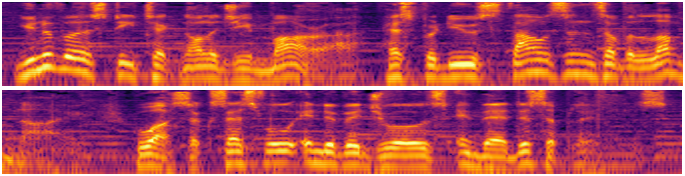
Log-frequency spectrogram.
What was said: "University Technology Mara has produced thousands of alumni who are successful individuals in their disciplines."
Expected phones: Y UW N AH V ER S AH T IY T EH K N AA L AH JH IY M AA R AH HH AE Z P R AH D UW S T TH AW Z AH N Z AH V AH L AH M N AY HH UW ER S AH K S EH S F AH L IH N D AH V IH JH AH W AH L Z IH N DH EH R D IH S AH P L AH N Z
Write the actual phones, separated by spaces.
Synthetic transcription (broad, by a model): Y UW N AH V ER S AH T IY T EH K N AA L AH JH IY M AA R AH HH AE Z P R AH D UW S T TH AW Z AH N Z AH V AH L AH M N AY HH UW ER S AH K S EH S F AH L IH N D AH V IH JH AH W AH L Z IH N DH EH R D IH S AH P L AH N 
